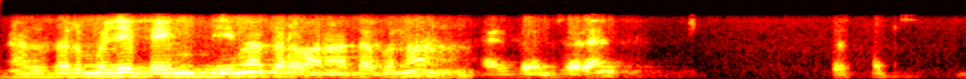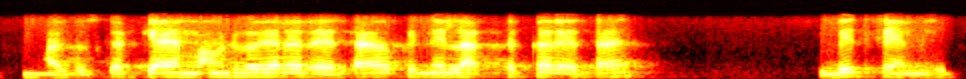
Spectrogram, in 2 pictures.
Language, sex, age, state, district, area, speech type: Hindi, male, 45-60, Madhya Pradesh, Gwalior, urban, conversation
